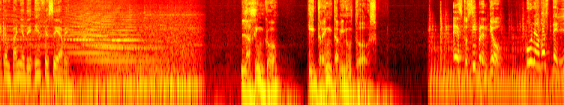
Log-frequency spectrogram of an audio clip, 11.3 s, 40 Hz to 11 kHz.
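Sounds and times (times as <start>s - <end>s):
speech: 0.0s - 1.6s, 5.0s - 5.6s, 6.2s - 7.6s, 8.6s - 11.2s
train horn blast: 0.0s - 4.2s.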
